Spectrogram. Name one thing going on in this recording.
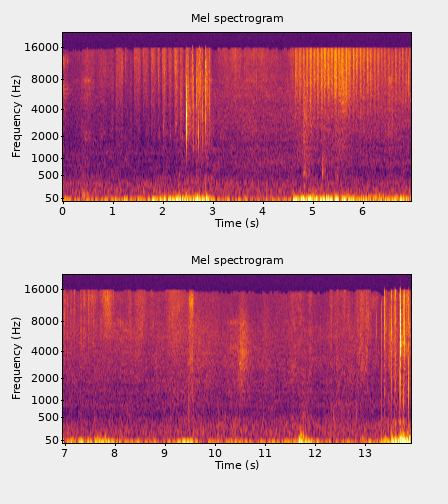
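Hands rub and scratch through hair with a soft rustle.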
